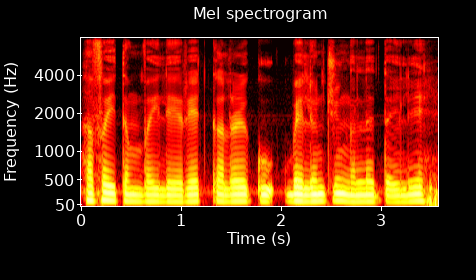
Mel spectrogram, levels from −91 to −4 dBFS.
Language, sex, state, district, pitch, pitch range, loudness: Wancho, male, Arunachal Pradesh, Longding, 115 Hz, 115-120 Hz, -16 LUFS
